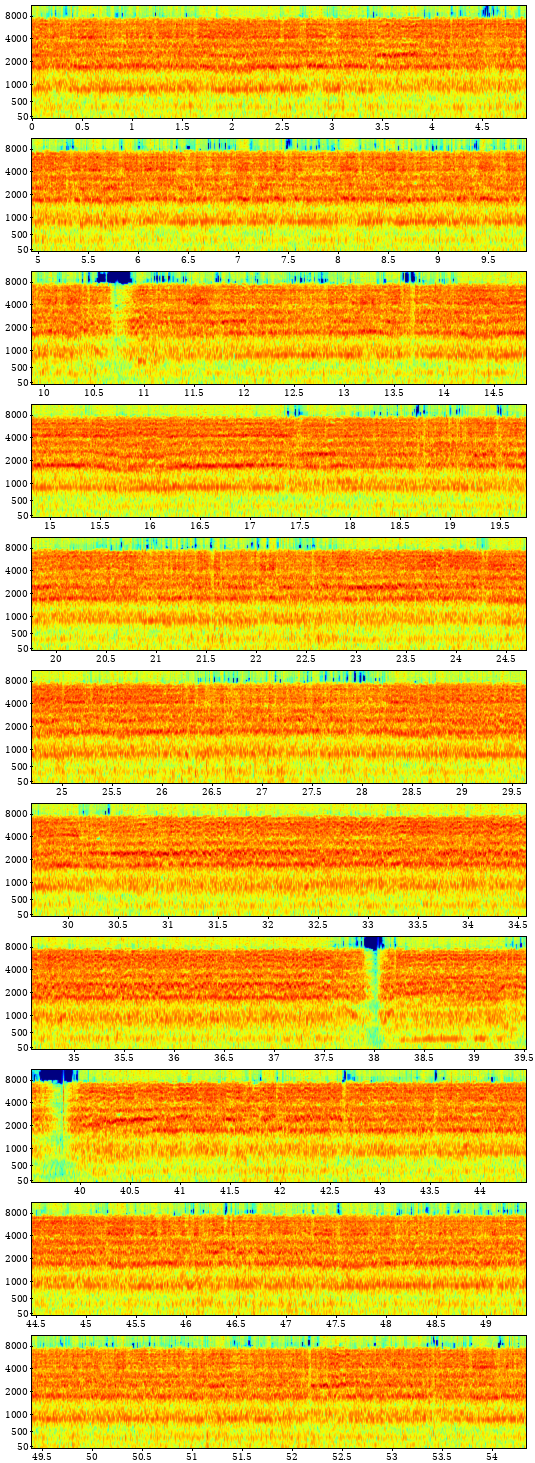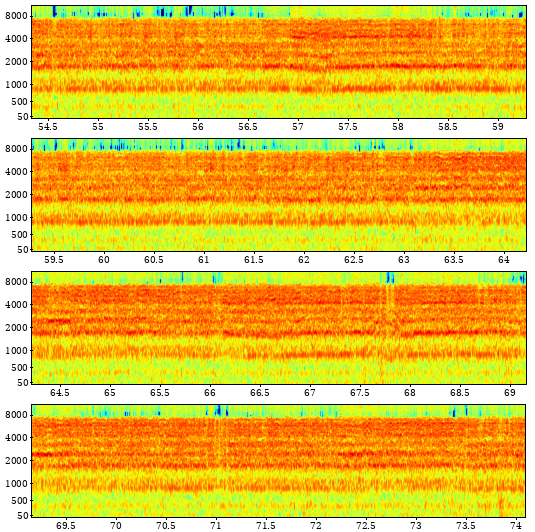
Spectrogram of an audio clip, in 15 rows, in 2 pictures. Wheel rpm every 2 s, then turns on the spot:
230, 230, 230, 230, 230, 160, 230, 230, 230, 230, 230, 220, 220, 230, 220, 210, 210, 210, 180, 130, 180, 230, 230, 230, 230, 230, 230, 230, 230, 230, 230, 230, 230, 230, 230, 230, 230.
none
